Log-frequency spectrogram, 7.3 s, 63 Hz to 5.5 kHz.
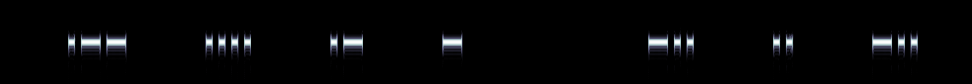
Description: Morse code, heard as a keyed tone, about 25 wpm, spaced as for 11 wpm, 590 Hz. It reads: WHAT DID
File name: Jokes-25-char-10-eff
